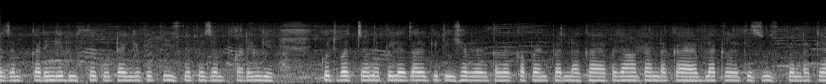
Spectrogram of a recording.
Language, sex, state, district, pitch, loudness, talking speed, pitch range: Hindi, female, Gujarat, Valsad, 190 Hz, -16 LUFS, 255 wpm, 185-195 Hz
